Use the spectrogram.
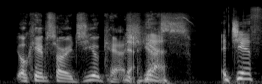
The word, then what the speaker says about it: GIF: Well, it's graphic interle format, so I would say graphic. GIF. Right. But then the guy who created it says it's GIF.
